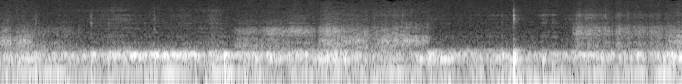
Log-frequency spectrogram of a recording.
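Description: Long pale-painted acrylic nails from both hands scratch and tap the hollow silver metal body of a condenser microphone with stickers and a black foam cover on top. The result is soft, continuous scratching and rustling with a low hum underneath. A few light taps stand out, the sharpest near the end.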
